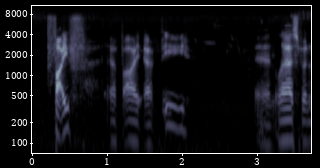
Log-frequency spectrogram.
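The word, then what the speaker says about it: five: 5 will be said like fife, F-I-F-E. And last but not least, sure most of y'all can figure this out. 9 will be said like niner. So tree, fife, and 9.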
